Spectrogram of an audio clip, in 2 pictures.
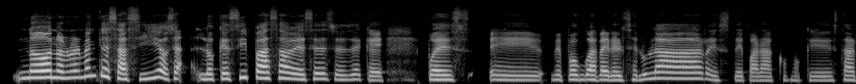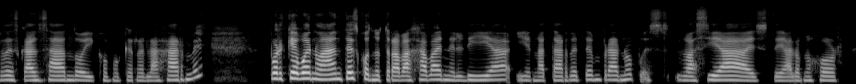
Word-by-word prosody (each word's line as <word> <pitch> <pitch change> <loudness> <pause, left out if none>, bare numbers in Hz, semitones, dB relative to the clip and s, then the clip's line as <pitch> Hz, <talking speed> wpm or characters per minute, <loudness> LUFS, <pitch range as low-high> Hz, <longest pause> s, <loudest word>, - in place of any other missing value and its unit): No, 310 +3 +8
normalmente 320 +6 +3
es 340 - 0
así, 250 +3 +3
o 280 - +3
sea, - - -1
lo 240 +1 -1
que 255 - +3
sí 320 +5 0
pasa 290 -1 +5
a - - +3
veces 245 +1 0
es 220 -1 -4
de 230 0 -5
que 190 -2 -3 0.4
pues, 220 - +1 0.2
eh, 205 -1 -5
me 220 0 -7
pongo 225 +3 -2
a 220 - +3
ver 210 -1 +1
el 200 0 -1
celular, 270 +6 +2
este, 195 -3 -9
para 185 0 -5
como 195 0 -16
que 185 0 -10
estar 200 +2 -5
descansando 200 0 -3
y 180 - -6
como 180 0 -13
que 180 - -11
relajarme, 205 - -4 0.7
porque 270 +1 +4
bueno, 270 -2 +4
antes, 250 +4 +3
cuando 220 -4 -2
trabajaba 210 +2 -1
en 210 -2 -4
el 190 -1 -7
día 205 +2 -3
y 195 - -11
en 190 -1 -11
la 180 - -5
tarde 190 +2 -6
temprano, 220 +1 -5
pues - - -15
lo 195 -2 -9
hacía 200 0 0
este 175 0 -9
a - - -4
lo 180 - -8
mejor, 185 0 -8
210 Hz, 185 wpm, -21 LUFS, 195-250 Hz, 0.7 s, No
